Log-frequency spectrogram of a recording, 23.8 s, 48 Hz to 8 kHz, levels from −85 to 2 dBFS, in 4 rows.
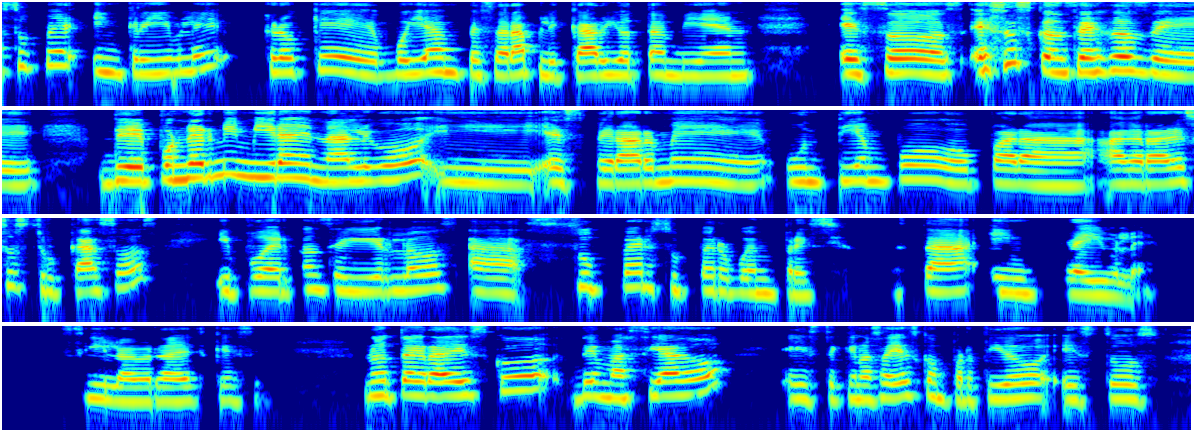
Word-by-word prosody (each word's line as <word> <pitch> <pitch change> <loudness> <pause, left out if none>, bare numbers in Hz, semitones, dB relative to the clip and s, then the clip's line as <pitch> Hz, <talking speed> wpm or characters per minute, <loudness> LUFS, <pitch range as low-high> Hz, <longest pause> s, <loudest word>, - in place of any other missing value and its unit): superincreíble, 265 - -3 0.2
creo 250 -1 -1
que 260 -5 0
voy 230 +3 -2
a 255 - +4
empezar 225 -3 0
a - - +7
aplicar 215 -2 +2
yo 225 -1 -4
también 215 -1 -3 0.4
esos, 240 -1 +6
esos 390 +10 +7
consejos 260 +1 +5
de 210 -3 -2 0.3
de 245 +3 +6
poner 265 +3 +5
mi 330 0 -2
mira 295 -1 +4
en 245 -3 -2
algo, 245 +4 +2
y 220 -5 -9
esperarme 225 -1 0
un 235 -1 -6
tiempo 245 -2 -5
para 205 -3 +2
agarrar 215 +2 +1
esos 270 +4 -3
trucazos, 220 - -4 0.2
y 220 - -9
poder 215 +1 -3
conseguirlos 230 +2 -6
a 205 -3 -4
super 270 +1 0
superbuen 215 -4 -7
precio, 180 -1 -7 0.2
está 215 +3 0
increíble. 195 -3 -6 0.4
Sí, 230 -3 -3
la 200 -2 -2
verdad 195 0 -2
es 200 +1 -13
que 210 -1 -15
sí. 225 +3 -17 0.5
No, 260 +1 -4
te 270 - +3
agradezco 265 +5 +4 0.2
demasiado, 260 - +1 0.3
este, 220 -1 -8
que 225 - -8
nos 215 +1 -4
hayas 245 +2 0
compartido 225 -1 -5
estos 215 0 -3
230 Hz, 135 wpm, -23 LUFS, 215-255 Hz, 0.5 s, a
